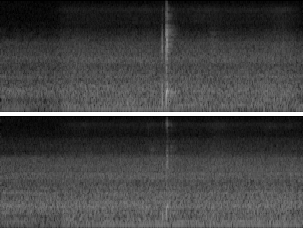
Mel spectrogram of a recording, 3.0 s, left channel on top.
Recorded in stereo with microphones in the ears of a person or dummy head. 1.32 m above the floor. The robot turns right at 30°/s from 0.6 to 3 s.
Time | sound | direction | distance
1.6 | a pop | 70° left (ahead or behind) | 0.5 m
